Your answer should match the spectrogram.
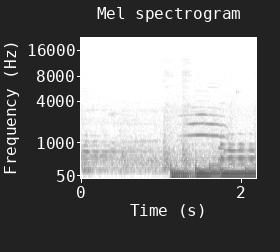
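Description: A cat meows loudly and close, a single drawn-out cry with a rising, wavering pitch, entering over soft background music after about a second.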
